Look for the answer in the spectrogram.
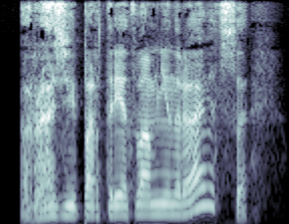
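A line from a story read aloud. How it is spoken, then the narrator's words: Slightly hurt exclamation. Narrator (Russian): воскликнул, наконец, Холлорд, немного задетый непонятным молчанием Дориана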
